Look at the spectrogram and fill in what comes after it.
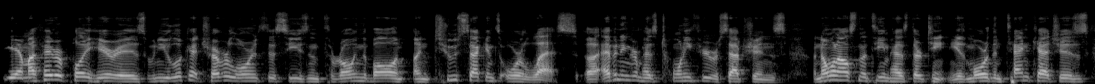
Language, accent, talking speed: English, American, 235 wpm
